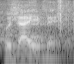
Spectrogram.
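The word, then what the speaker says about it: Hudaybiyyah: Hudabiyya. Hudaybiya.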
